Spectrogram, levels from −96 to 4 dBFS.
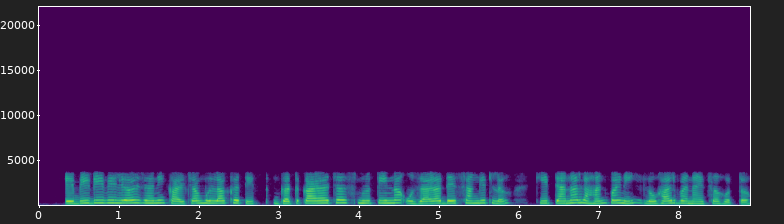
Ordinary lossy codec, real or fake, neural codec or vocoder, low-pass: none; fake; vocoder, 22.05 kHz, 80 mel bands, WaveNeXt; 3.6 kHz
